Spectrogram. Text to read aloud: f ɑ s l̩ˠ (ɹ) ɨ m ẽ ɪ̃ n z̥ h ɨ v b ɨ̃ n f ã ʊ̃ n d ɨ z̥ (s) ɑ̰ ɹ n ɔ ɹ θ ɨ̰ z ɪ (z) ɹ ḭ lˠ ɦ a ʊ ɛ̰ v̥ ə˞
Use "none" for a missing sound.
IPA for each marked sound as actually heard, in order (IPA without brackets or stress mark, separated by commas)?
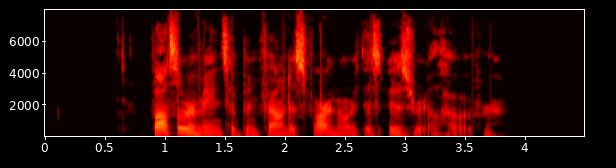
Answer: ɹ, f, z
